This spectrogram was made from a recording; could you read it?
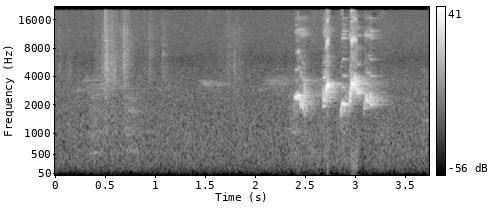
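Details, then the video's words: Red-whiskered bulbul, a caged pair of wild-caught male and female, with wild birds calling for a mate outside. After soft rustling, a rapid phrase of four bubbling whistled notes arrives in under a second. "แอบดูนกกรงหัวจุกป่า ผู้ เมีย ในกรง และเสียงนกป่าเรียกคู่อยุ่ด้านนอก"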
